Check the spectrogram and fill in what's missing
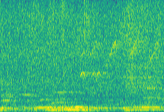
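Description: A pair of pigeons sits together, one male and one female, and a soft, steady low cooing carries on without a break, close by and fairly quiet.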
